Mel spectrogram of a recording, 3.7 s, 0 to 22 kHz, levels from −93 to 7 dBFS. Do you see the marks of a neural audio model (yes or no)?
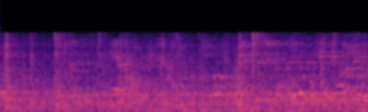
yes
